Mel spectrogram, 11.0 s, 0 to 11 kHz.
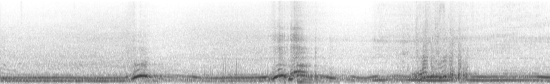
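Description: Lamborghini Aventador SV's naturally aspirated V12 idling, blipped hard about three seconds apart. Each rev sweeps up in pitch and falls back to a steady idle.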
